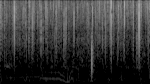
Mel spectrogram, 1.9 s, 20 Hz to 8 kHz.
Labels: {"label": "biophony, cascading saw", "recorder": "SoundTrap 600 or HydroMoth"}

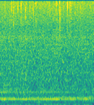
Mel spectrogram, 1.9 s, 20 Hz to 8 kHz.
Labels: {"label": "anthrophony, boat engine", "recorder": "SoundTrap 300"}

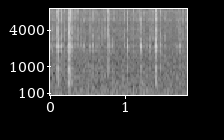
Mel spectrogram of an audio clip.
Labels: {"label": "ambient", "recorder": "HydroMoth"}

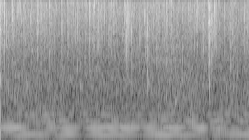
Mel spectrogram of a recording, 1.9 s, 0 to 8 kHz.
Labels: {"label": "biophony, midshipman", "recorder": "SoundTrap 500"}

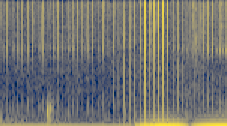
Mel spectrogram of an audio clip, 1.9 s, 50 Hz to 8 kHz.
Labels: {"label": "biophony, dolphin", "recorder": "SoundTrap 500"}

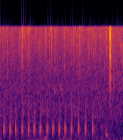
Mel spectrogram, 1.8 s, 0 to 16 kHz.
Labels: {"label": "biophony, pulse", "recorder": "SoundTrap 500"}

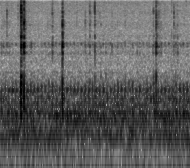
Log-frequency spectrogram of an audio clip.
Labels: {"label": "anthrophony, boat engine", "recorder": "HydroMoth"}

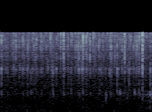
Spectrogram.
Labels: {"label": "ambient", "recorder": "HydroMoth"}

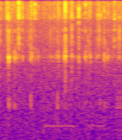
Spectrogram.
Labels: {"label": "ambient", "recorder": "HydroMoth"}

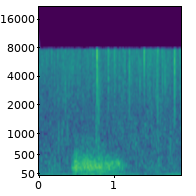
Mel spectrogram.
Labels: {"label": "biophony, growl", "recorder": "SoundTrap 500"}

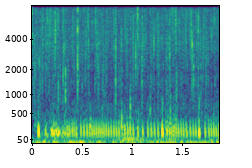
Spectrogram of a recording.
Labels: {"label": "biophony, grouper groan", "recorder": "SoundTrap 300"}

